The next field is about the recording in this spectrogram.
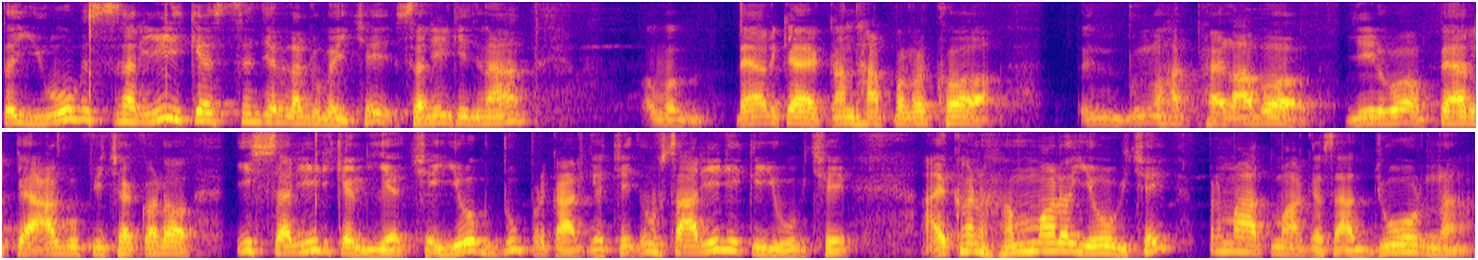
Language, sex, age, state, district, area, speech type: Maithili, male, 60+, Bihar, Samastipur, urban, spontaneous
